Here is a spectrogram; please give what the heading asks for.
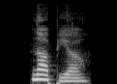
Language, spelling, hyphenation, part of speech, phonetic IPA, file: Hungarian, napja, nap‧ja, noun, [ˈnɒpjɒ], Hu-napja.ogg
- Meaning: third-person singular single-possession possessive of nap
